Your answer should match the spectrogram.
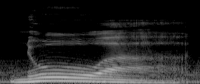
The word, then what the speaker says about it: NOAA: Administration in 1997, which, when turned into an acronym and pronounced phonetically, is a lot more fun to say. Come on, say it with me. NOAA.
